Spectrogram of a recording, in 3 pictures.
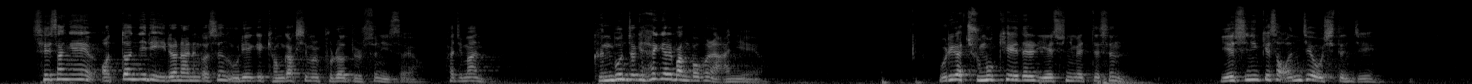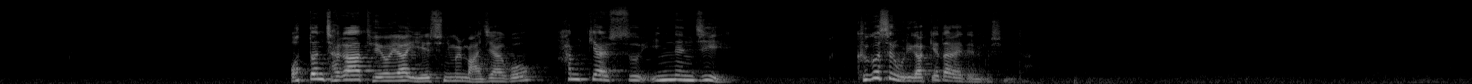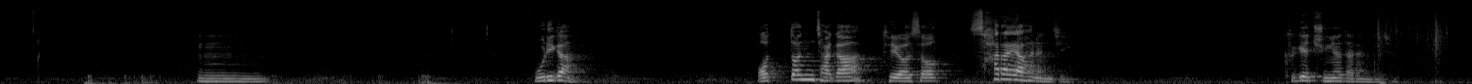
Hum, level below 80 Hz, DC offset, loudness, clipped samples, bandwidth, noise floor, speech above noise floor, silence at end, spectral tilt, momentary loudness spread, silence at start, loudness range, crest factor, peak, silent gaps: none; -62 dBFS; under 0.1%; -34 LUFS; under 0.1%; 16.5 kHz; -69 dBFS; 35 dB; 0.3 s; -5 dB/octave; 20 LU; 0.3 s; 14 LU; 22 dB; -16 dBFS; none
